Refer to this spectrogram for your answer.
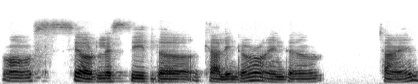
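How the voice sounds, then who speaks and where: A man with a non-native accent speaks at a very slow pace. His pitch is fairly high. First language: not English. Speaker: academic guest speaker. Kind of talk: online talk. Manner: halting.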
